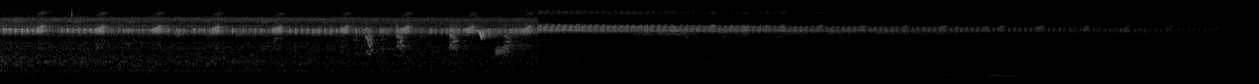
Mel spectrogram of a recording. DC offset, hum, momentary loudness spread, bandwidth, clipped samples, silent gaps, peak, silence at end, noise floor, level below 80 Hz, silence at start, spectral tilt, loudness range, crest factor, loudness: under 0.1%; none; 20 LU; 17 kHz; under 0.1%; none; -18 dBFS; 0.4 s; -67 dBFS; under -90 dBFS; 0 s; 5.5 dB/octave; 17 LU; 24 dB; -36 LUFS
